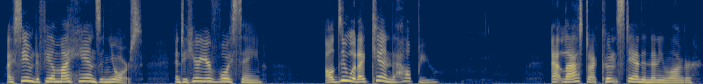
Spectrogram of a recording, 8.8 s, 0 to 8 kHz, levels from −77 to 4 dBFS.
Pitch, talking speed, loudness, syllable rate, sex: 250 Hz, 205 wpm, -19 LUFS, 5.5 syllables/s, female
